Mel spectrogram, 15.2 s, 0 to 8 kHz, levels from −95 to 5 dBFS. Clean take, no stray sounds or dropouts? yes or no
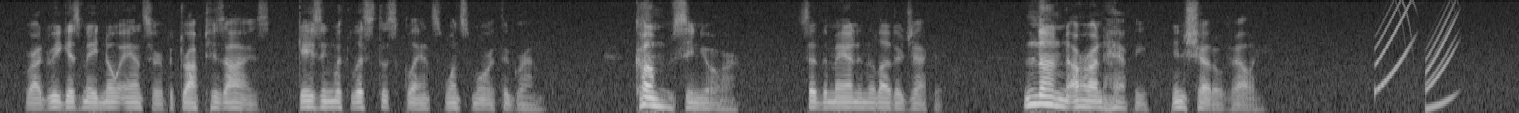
no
